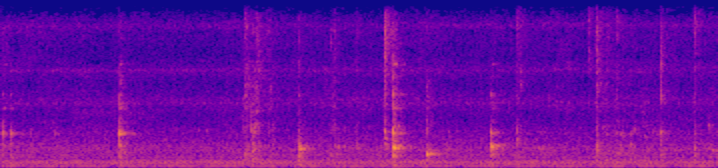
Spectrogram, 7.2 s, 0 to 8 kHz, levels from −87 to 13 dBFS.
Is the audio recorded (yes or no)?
yes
